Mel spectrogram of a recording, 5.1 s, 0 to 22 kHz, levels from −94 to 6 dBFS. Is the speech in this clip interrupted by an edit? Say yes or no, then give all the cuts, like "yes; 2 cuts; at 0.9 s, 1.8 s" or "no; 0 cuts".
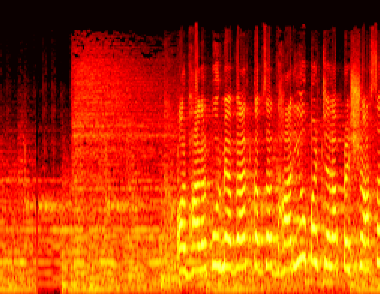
no; 0 cuts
